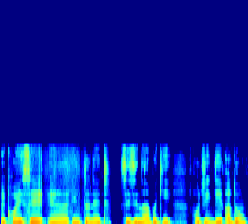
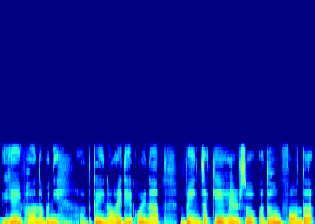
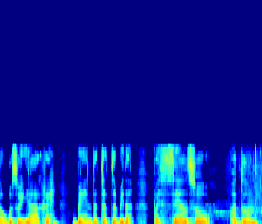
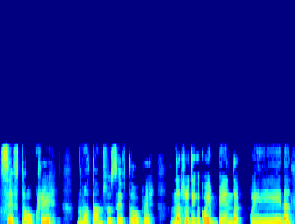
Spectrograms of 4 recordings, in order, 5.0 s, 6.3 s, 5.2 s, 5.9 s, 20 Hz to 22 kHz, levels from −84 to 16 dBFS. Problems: none marked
